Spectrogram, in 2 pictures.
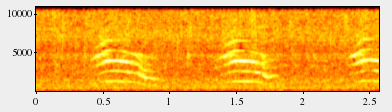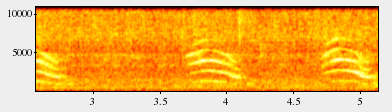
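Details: Kitten crying while being given a bath: five high, arched mewing cries, each rising then falling, about one per second with short gaps, over a steady soft hiss.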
